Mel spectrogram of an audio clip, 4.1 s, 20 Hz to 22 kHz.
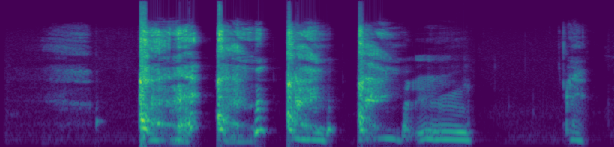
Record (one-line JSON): {"cough_length": "4.1 s", "cough_amplitude": 32768, "cough_signal_mean_std_ratio": 0.44, "survey_phase": "beta (2021-08-13 to 2022-03-07)", "age": "45-64", "gender": "Female", "wearing_mask": "No", "symptom_cough_any": true, "symptom_runny_or_blocked_nose": true, "symptom_shortness_of_breath": true, "symptom_fatigue": true, "symptom_fever_high_temperature": true, "symptom_headache": true, "symptom_change_to_sense_of_smell_or_taste": true, "smoker_status": "Ex-smoker", "respiratory_condition_asthma": false, "respiratory_condition_other": false, "recruitment_source": "Test and Trace", "submission_delay": "2 days", "covid_test_result": "Positive", "covid_test_method": "LFT"}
